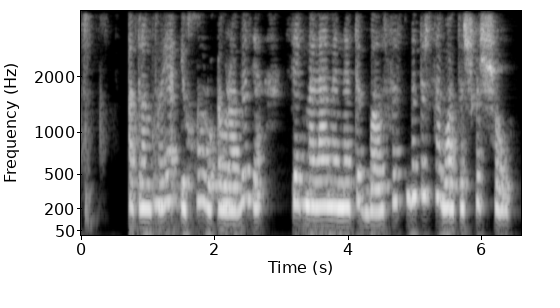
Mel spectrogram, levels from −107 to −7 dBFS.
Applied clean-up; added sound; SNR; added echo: classical method WPE with log-MMSE.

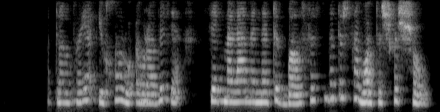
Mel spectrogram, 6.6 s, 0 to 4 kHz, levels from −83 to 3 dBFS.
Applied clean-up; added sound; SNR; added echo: neural mask model DeepFilterNet 3.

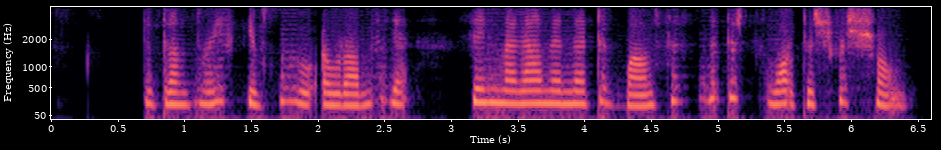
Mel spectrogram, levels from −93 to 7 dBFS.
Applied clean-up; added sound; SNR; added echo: neural separator model SepFormer WHAMR!.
